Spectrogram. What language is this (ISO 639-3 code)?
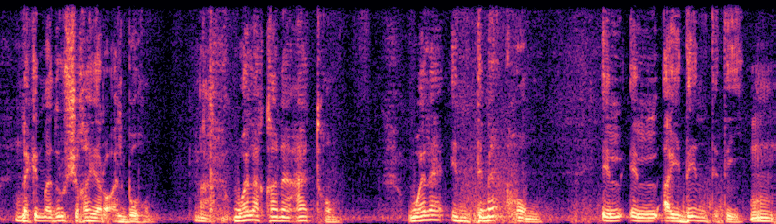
ara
